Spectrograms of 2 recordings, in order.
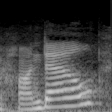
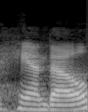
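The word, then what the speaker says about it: Handel: we will be doing I think I pronounced it wrong last time hon del I said handle like the like the the illinois-chicago girl that I am but we've got hondo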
